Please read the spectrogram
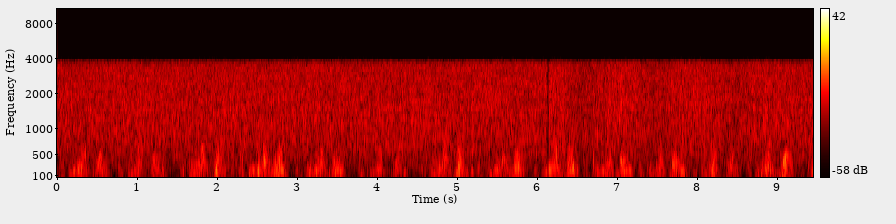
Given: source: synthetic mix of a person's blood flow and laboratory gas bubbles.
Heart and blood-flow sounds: Doppler ultrasound of blood flow; precordium
2.12-2.35 s: bubbles
5.16-5.24 s: bubbles
6.67-6.76 s: bubbles
From the record:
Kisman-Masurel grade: 121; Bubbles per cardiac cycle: 1 to 2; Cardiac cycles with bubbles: 10 to 50%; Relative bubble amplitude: barely perceptible (0.100 to 0.250); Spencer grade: 2 (many but less than half of the cardiac periods contain bubble signals, singularly or in groups); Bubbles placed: anywhere in the cardiac cycle

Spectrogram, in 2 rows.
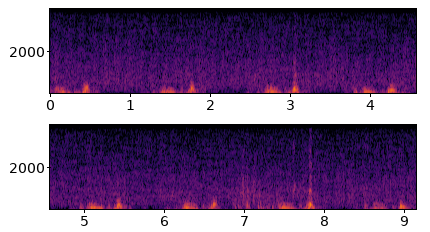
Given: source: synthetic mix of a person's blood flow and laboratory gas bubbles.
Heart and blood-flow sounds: Doppler ultrasound of blood flow; precordium
6.85-7.55 s: bubbles
7.60-7.72 s: bubbles
From the record:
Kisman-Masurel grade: 211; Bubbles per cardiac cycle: several, 3 to 8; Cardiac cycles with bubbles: 1 to 10%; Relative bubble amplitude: barely perceptible (0.100 to 0.250); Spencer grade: 1 (occasional bubble signal discernible with the cardiac motion signal, with majority of cardiac periods free of bubbles); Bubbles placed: only in the low amplitude regions of the cardiac cycle

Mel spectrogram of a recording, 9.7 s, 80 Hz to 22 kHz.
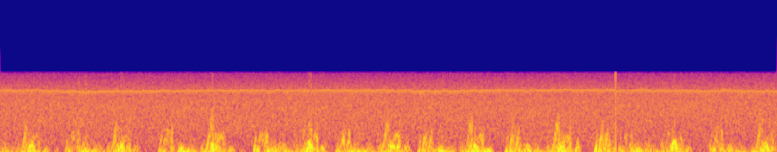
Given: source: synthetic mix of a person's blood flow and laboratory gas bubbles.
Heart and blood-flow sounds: Doppler ultrasound of blood flow; precordium
0.91-1.15 s: bubbles
8.82-8.92 s: bubbles
From the record:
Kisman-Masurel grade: 121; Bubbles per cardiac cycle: 1 to 2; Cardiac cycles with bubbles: 10 to 50%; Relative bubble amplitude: barely perceptible (0.100 to 0.250); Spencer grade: 2 (many but less than half of the cardiac periods contain bubble signals, singularly or in groups); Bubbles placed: only in the low amplitude regions of the cardiac cycle

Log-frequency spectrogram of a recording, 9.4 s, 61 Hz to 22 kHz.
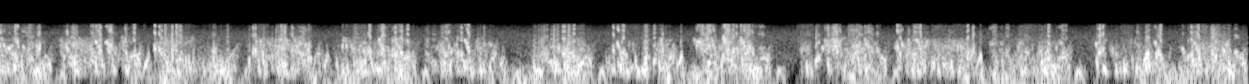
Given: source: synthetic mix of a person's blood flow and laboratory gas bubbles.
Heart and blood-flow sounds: Doppler ultrasound of blood flow; precordium
0.00-0.37 s: bubbles
0.44-1.10 s: bubbles
1.15-1.78 s: bubbles
1.86-2.39 s: bubbles
2.51-3.16 s: bubbles
3.19-3.73 s: bubbles
3.97-4.46 s: bubbles
4.54-5.07 s: bubbles
5.20-5.77 s: bubbles
5.99-6.63 s: bubbles
6.70-7.36 s: bubbles
7.42-8.07 s: bubbles
8.18-9.33 s: bubbles
From the record:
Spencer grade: 4 (maximum detectable bubble signal sounding continuously throughout systole and diastole of every cardiac period, and overriding the amplitude of the normal cardiac signals); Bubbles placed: anywhere in the cardiac cycle

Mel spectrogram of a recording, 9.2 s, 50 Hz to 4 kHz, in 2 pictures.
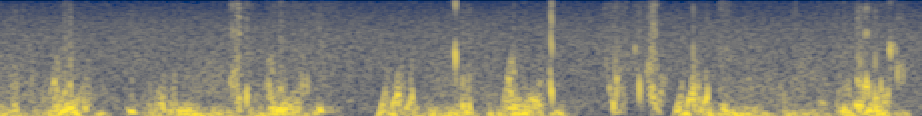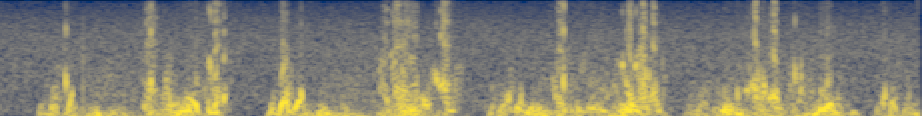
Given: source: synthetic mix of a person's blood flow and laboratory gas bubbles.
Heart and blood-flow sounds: Doppler ultrasound of blood flow; precordium
0.00-0.03 s: bubbles
0.07-0.15 s: bubbles
0.64-0.74 s: bubbles
1.16-1.31 s: bubbles
1.34-1.72 s: bubbles
2.26-2.42 s: bubbles
2.74-2.82 s: bubbles
3.03-3.37 s: bubbles
3.60-3.69 s: bubbles
4.06-4.55 s: bubbles
4.94-5.00 s: bubbles
5.33-5.79 s: bubbles
6.51-6.75 s: bubbles
6.78-6.96 s: bubbles
7.38-7.69 s: bubbles
7.71-7.97 s: bubbles
8.28-8.68 s: bubbles
9.02-9.10 s: bubbles
From the record:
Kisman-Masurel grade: 233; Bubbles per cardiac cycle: several, 3 to 8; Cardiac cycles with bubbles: 50 to 99%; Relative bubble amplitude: loud (0.450 to 0.775); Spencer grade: 3 (all of the cardiac periods contain showers or single bubble signals, but not dominating or overriding the cardiac motion signals); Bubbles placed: only in the low amplitude regions of the cardiac cycle

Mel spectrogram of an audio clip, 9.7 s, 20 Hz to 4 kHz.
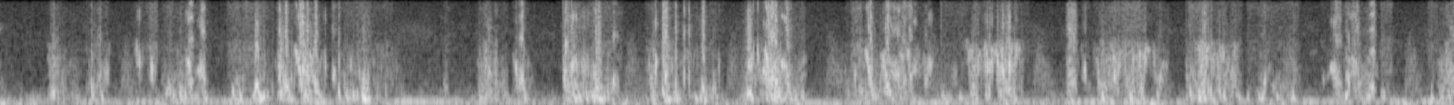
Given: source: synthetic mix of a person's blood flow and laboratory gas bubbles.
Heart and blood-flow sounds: Doppler ultrasound of blood flow; subclavian vein
0.32-0.56 s: bubbles
0.58-0.74 s: bubbles
0.90-1.42 s: bubbles
1.52-2.63 s: bubbles
2.96-3.00 s: bubbles
3.18-3.56 s: bubbles
3.75-4.16 s: bubbles
4.29-4.84 s: bubbles
4.94-5.39 s: bubbles
5.63-6.23 s: bubbles
6.28-6.86 s: bubbles
7.11-7.80 s: bubbles
7.91-8.68 s: bubbles
8.81-9.30 s: bubbles
9.52-9.70 s: bubbles
From the record:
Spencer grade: 3 (all of the cardiac periods contain showers or single bubble signals, but not dominating or overriding the cardiac motion signals); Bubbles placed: anywhere in the cardiac cycle

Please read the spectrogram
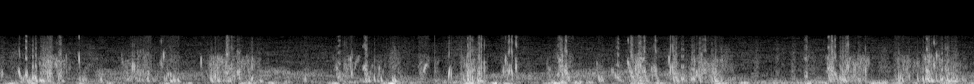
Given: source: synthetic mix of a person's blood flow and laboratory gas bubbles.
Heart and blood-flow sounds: Doppler ultrasound of blood flow; subclavian vein
0.00-0.06 s: bubbles
0.14-0.70 s: bubbles
0.75-0.90 s: bubbles
0.96-1.06 s: bubbles
1.12-1.83 s: bubbles
2.00-2.65 s: bubbles
3.03-3.10 s: bubbles
3.35-4.00 s: bubbles
4.17-4.30 s: bubbles
4.35-4.41 s: bubbles
4.45-4.56 s: bubbles
4.60-4.88 s: bubbles
5.00-5.20 s: bubbles
5.46-5.75 s: bubbles
5.93-6.62 s: bubbles
6.66-7.35 s: bubbles
8.04-8.11 s: bubbles
8.23-8.72 s: bubbles
8.94-9.68 s: bubbles
From the record:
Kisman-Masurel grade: 342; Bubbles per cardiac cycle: rolling drumbeat, 9 or more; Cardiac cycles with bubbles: 100%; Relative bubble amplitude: moderate (0.250 to 0.450); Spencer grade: 3 (all of the cardiac periods contain showers or single bubble signals, but not dominating or overriding the cardiac motion signals); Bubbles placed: anywhere in the cardiac cycle

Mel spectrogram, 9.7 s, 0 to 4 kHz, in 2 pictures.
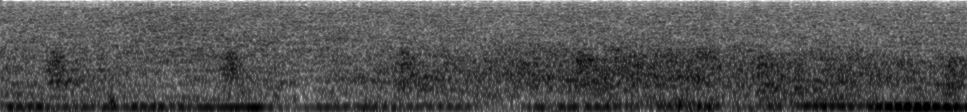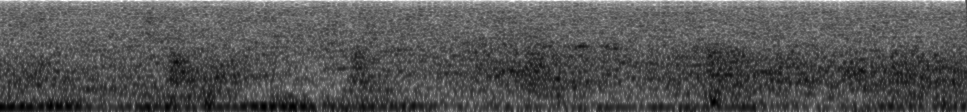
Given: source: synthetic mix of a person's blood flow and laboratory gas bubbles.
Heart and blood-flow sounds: Doppler ultrasound of blood flow; subclavian vein
no bubbles
From the record:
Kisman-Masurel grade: 000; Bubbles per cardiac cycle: 0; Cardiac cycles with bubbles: 0%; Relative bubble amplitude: no bubbles discernible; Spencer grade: 0 (complete lack of bubble signals)

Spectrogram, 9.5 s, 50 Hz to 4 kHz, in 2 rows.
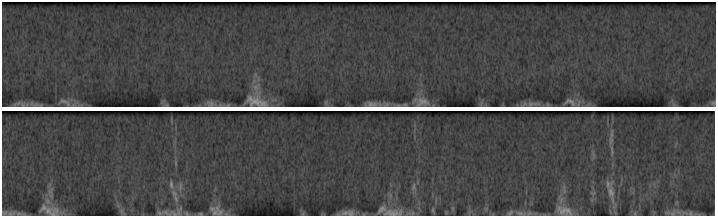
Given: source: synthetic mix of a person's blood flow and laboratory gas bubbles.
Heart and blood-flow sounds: Doppler ultrasound of blood flow; precordium
5.50-5.69 s: bubbles
5.75-6.04 s: bubbles
7.48-7.83 s: bubbles
7.92-8.06 s: bubbles
8.19-8.34 s: bubbles
8.63-9.30 s: bubbles
From the record:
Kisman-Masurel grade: 221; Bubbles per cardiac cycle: several, 3 to 8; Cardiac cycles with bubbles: 10 to 50%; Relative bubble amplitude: barely perceptible (0.100 to 0.250); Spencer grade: 2 (many but less than half of the cardiac periods contain bubble signals, singularly or in groups); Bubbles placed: only in the low amplitude regions of the cardiac cycle

